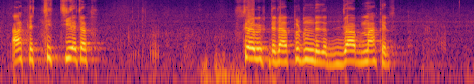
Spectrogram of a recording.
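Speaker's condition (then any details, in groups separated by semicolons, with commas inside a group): Cerebral palsy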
